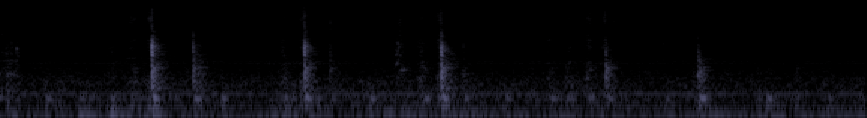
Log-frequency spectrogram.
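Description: A knife chops through a carrot onto a wooden cutting board in sharp, uneven knocks.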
